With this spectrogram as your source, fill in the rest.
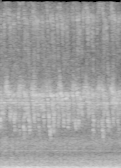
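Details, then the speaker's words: LS-swapped Mercedes, first start after fitting corrected throttle body: high steady shrill squeal over the idle right after startup, from the worn serpentine belt and tensioner, which were squeaking before and are due for replacement. "There's our belt squeak. We had that before, tensioner and belt. We're gonna be doing that next, but yeah, no, we're good."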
